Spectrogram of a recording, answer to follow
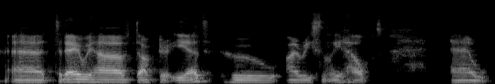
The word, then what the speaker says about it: Eyad: bit about you first okay my name is yet and dentist and I'm originally from Syria and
